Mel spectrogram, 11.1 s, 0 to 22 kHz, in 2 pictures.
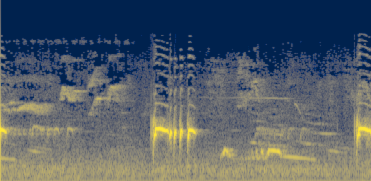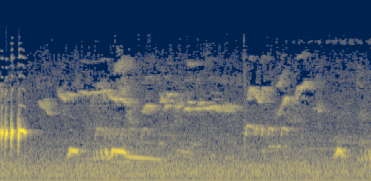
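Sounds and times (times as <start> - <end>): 
zebra dove of the local type singing: 0.0 - 1.0, 2.2 - 6.0, 6.6 - 8.2, 10.5 - 11.1.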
